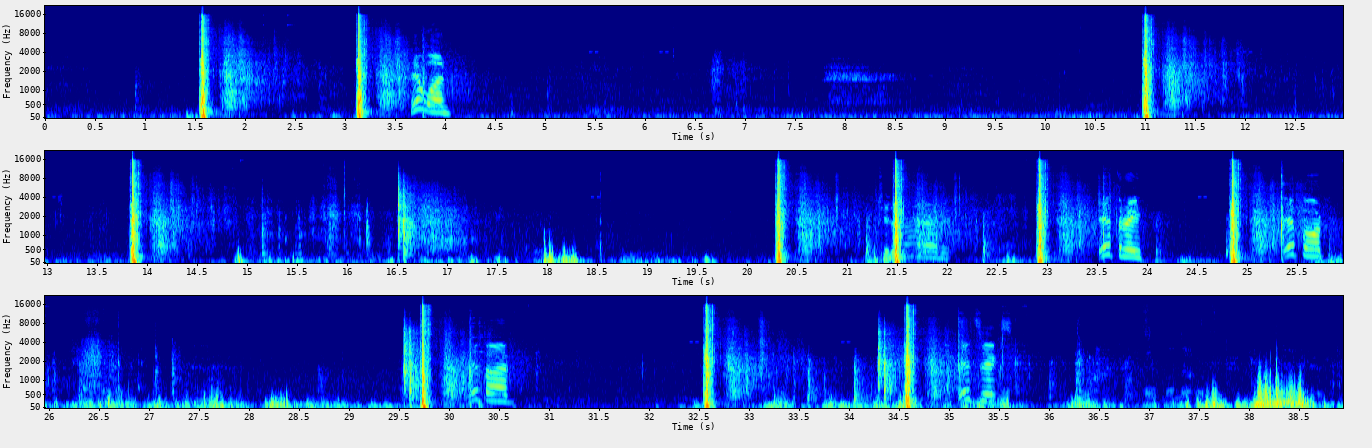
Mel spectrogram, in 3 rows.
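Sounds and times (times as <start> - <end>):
weaker gunshot crack: 1.5 - 2.4, 3.1 - 3.8, 11.0 - 12.0, 20.3 - 23.5, 24.8 - 25.4, 29.5 - 30.3, 34.2 - 35.2
rifle shots with echo: 1.5 - 2.5, 3.1 - 4.1, 11.0 - 12.1, 13.8 - 14.8, 16.5 - 17.3, 20.2 - 23.8, 24.8 - 25.7, 29.5 - 30.6, 32.5 - 35.5.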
